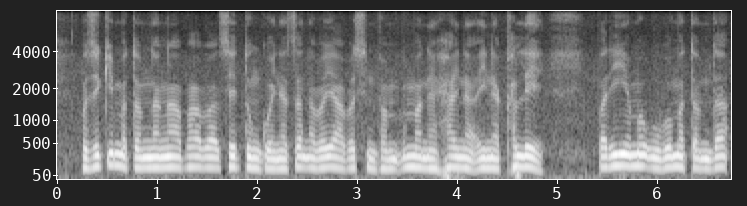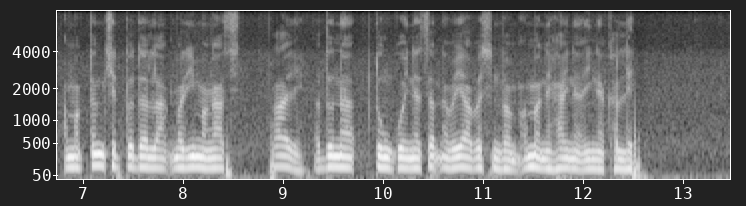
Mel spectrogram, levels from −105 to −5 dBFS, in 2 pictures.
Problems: constant background noise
